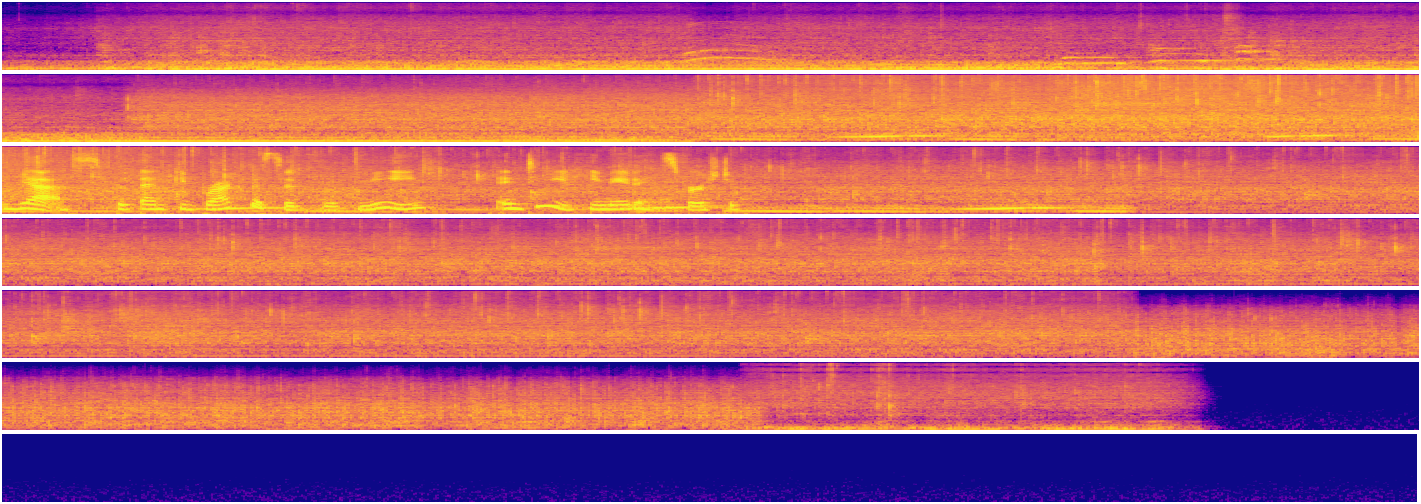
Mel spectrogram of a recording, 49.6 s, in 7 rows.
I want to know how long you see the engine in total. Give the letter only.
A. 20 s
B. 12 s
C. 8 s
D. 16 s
A.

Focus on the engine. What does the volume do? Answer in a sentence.
The loudness of the engine goes up.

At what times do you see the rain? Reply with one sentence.
The rain can be heard from 0.0 to 41.5 s.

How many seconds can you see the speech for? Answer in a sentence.
The speech can be heard for 4 seconds in total.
